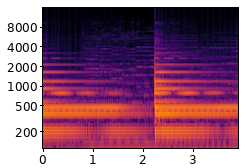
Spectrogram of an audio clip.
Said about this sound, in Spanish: En la concatedral se conservan tres campanas anteriores a la Guerra Civil, dos de 1904, son las de los cuartos y las horas.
